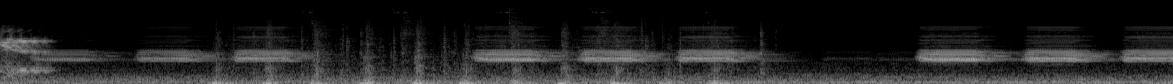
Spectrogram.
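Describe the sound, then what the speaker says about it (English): A facility alarm in the Fallout 4 video game blares in repeated pulsing electronic bursts, pausing briefly before starting again, over busy game sounds. "Damn alarm."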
